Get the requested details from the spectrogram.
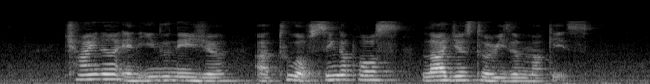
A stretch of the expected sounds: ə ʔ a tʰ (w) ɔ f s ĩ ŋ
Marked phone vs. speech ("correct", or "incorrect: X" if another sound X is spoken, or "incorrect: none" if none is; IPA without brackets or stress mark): incorrect: u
